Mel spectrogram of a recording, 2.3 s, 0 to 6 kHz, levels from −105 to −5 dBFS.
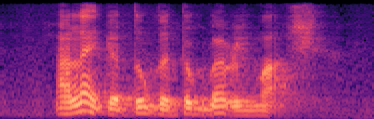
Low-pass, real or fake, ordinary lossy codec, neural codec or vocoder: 5.4 kHz; fake; none; codec, 16 kHz, 1 kbps, FunCodec, trained on Chinese and English, 50 frames a second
